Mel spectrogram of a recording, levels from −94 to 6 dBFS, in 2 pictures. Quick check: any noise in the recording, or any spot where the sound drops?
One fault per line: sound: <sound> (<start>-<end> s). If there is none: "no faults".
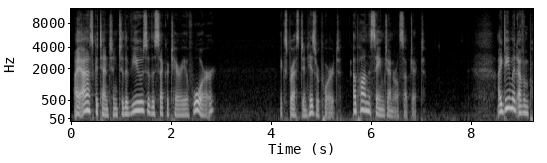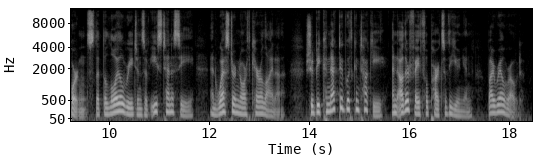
no faults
